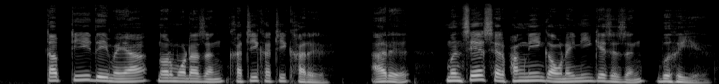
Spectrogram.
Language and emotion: Bodo, neutral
